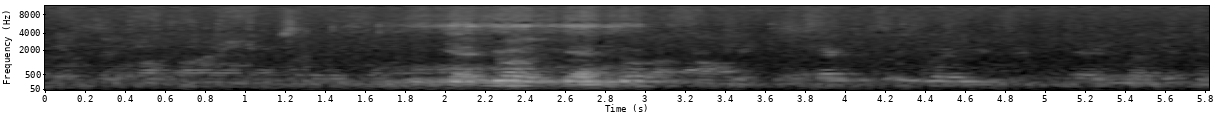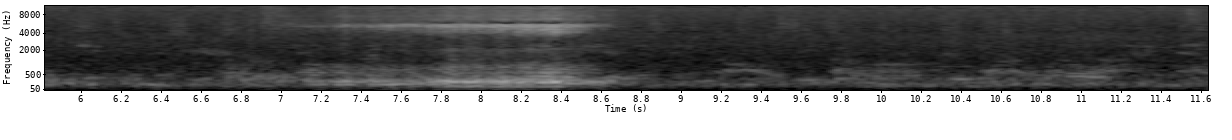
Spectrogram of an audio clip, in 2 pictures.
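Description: Two rough, rattling breaths drawn in through the throat several seconds apart, with quiet breathing between them; snoring.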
